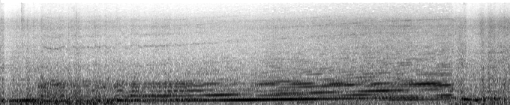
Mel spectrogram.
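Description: A small four-cylinder Hillman Imp racing car engine accelerates hard, heard from inside the cockpit, its pitch climbing.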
